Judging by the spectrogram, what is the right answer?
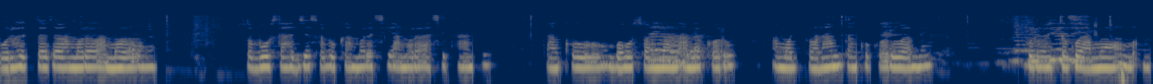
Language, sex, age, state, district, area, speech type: Odia, female, 18-30, Odisha, Balasore, rural, spontaneous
